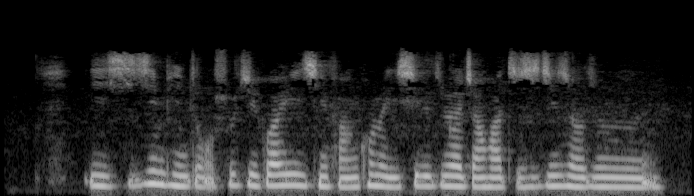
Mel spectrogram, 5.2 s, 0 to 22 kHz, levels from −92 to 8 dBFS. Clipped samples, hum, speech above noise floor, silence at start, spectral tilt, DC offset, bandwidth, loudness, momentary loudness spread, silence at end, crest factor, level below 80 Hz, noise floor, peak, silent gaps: under 0.1%; none; 33 dB; 0.7 s; -5.5 dB/octave; under 0.1%; 7.6 kHz; -23 LUFS; 5 LU; 0.25 s; 16 dB; -60 dBFS; -55 dBFS; -8 dBFS; none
